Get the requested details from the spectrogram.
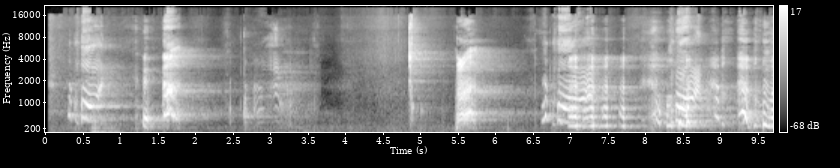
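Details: Adult mother gives short abrupt hiccups, followed by her baby's laughter and squeals; the baby then catches hiccups too. Ordinary hiccups.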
